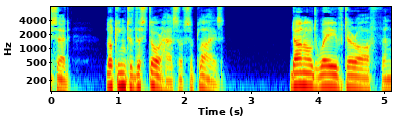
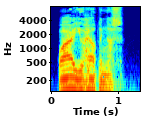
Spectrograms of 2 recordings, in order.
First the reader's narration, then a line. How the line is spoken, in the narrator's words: asked, his voice hoarse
